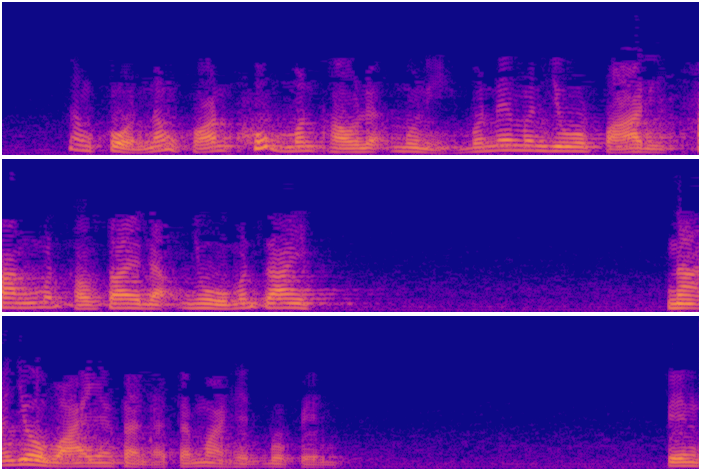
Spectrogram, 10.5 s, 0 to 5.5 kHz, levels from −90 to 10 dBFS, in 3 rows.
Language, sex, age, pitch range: Thai, male, 60-79, 100-140 Hz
